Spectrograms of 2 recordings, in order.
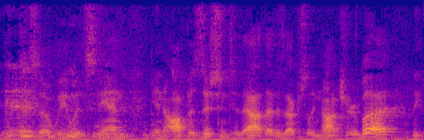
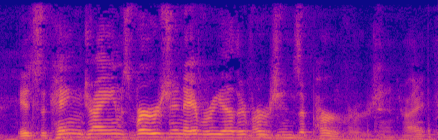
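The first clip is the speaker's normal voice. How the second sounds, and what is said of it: Put-on Southern accent. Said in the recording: “they always have a southern accent”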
